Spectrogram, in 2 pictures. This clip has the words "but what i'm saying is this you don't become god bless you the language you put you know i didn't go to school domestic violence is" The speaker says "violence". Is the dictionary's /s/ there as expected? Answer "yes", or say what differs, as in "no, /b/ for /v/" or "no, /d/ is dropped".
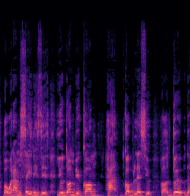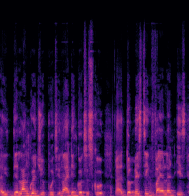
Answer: no, /s/ is dropped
